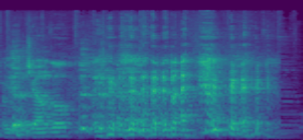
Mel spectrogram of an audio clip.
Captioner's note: laughter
